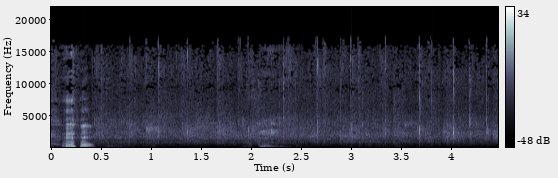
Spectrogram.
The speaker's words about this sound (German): Ist das nicht eine tolle Truppe hier vorne? Genau. So, und ich finde, das hat einen Applaus verdient.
